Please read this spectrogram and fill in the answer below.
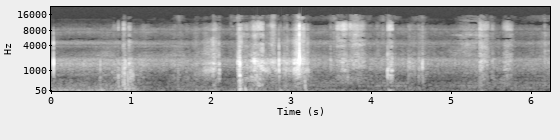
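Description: Faint scattered clicks, knocks and rustles about a second apart: a phone camera being handled and turned around.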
